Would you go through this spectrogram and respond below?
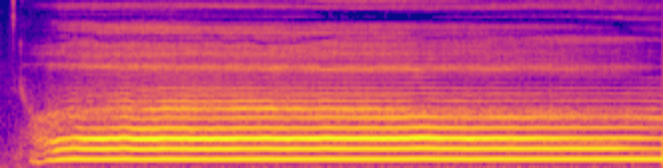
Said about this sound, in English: Exhale through your nose, just clearing some space. And then we'll inhale for the sound of Om one time.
